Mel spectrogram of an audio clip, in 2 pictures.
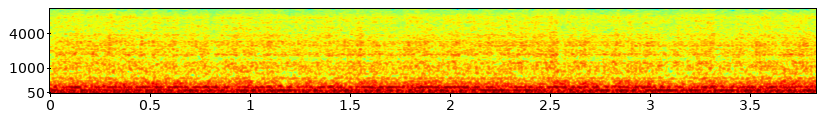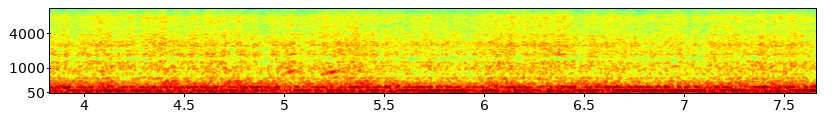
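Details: Restored 1966 Ford Bronco, first run behind its transmission after only freewheeling on a stand: steady, even idle with a deep, smooth rumble, no knocks or stumbles; normal idle.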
